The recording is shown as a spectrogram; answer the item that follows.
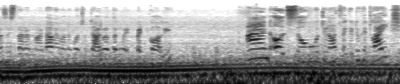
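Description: Steady low hum of a car running, heard from inside the cabin under a woman's talking.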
